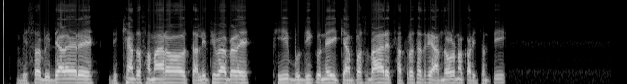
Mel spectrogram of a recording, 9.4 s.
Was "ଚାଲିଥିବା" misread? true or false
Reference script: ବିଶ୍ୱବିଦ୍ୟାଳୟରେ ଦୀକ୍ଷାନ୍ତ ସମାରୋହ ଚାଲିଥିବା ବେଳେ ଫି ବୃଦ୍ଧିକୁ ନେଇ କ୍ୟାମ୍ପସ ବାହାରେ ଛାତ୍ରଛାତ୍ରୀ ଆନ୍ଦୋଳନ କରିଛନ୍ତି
false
